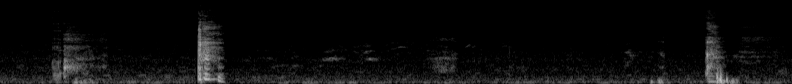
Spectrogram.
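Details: Person (he/they) recorded close up with the nose uncovered, nostrils tickled to provoke sneezing; three sharp, wet, explosive nasal bursts with quiet breathing between; sneezes.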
